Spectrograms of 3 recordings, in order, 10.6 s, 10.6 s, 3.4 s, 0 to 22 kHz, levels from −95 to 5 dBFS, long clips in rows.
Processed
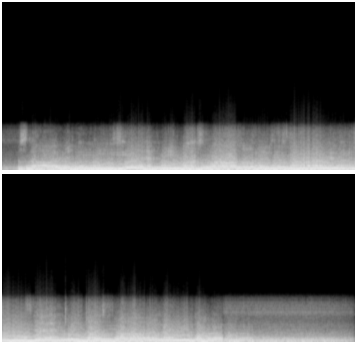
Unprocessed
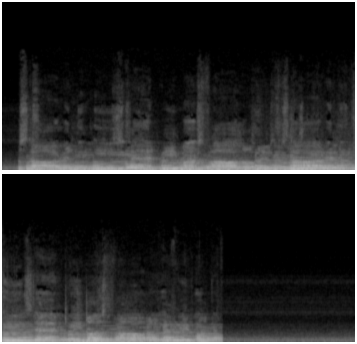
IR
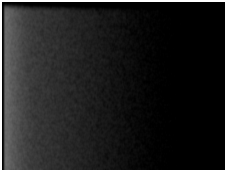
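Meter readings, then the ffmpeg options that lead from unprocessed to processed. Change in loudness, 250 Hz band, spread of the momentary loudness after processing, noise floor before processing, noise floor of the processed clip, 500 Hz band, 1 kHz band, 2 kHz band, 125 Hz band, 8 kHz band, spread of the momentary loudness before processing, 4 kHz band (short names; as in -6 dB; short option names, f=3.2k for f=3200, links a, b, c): +23.0 dB, +24.0 dB, 8 LU, -55 dBFS, -16 dBFS, +23.0 dB, +24.5 dB, +27.0 dB, +26.5 dB, n/a, 5 LU, +26.0 dB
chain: -filter_complex "[0:a]lowshelf=f=140:g=9,dynaudnorm=f=300:g=5:m=9dB,aresample=11025,asoftclip=type=tanh:threshold=-22.5dB,aresample=44100,acontrast=85,asplit=2[a][b];[b]adelay=460.6,volume=-15dB,highshelf=f=4k:g=-10.4[c];[a][c]amix=inputs=2:normalize=0,alimiter=level_in=24.5dB:limit=-1dB:release=50:level=0:latency=1,volume=-1dB"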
